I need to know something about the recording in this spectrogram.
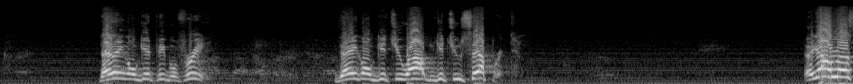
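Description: A man preaches loudly into a microphone, in bursts with pauses.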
